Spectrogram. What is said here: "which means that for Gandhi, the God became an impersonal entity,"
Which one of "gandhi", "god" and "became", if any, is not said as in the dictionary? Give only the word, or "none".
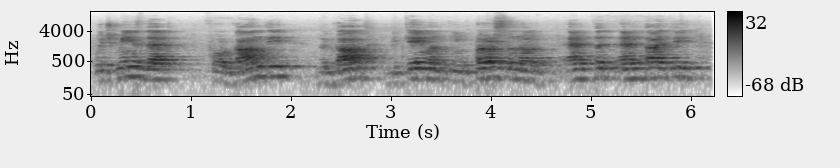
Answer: none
